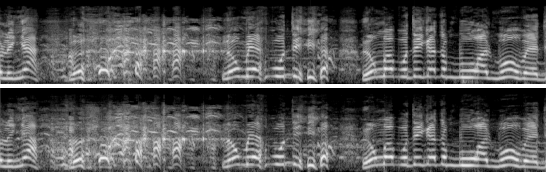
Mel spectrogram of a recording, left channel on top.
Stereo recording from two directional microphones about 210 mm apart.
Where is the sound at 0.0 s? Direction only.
50° left (ahead or behind).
